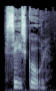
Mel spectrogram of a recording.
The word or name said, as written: C-skål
